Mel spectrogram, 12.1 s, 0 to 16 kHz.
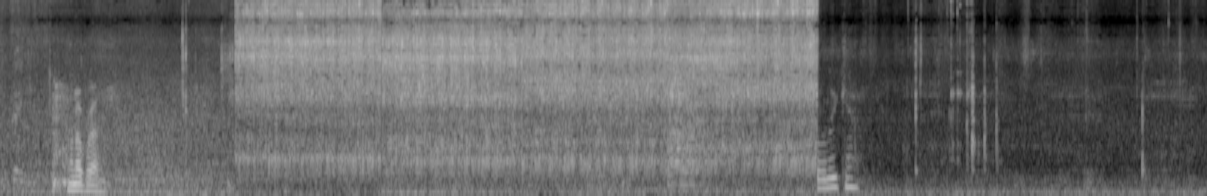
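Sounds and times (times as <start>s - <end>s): ratchet wrench clicking rapidly: 2.3s - 8.2s.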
